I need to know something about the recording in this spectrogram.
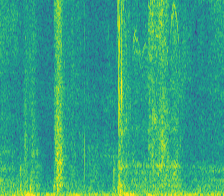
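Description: A few faint footsteps on a hard floor in a quiet room, with soft ticks about half a second and a second in.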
